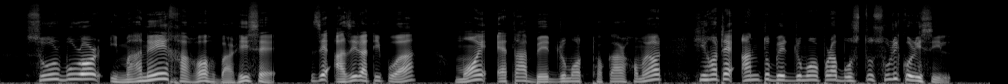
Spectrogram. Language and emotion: Assamese, disgusted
